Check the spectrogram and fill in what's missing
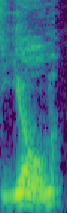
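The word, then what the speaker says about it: yom (יום): It's pronounced yom.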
